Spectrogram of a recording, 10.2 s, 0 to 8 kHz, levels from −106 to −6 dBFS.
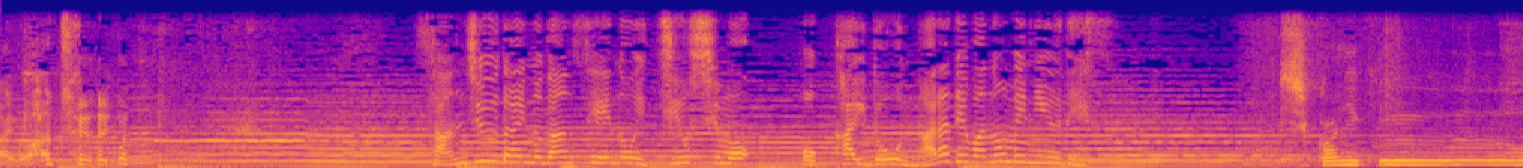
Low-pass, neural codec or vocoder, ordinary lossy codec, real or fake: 7.2 kHz; none; none; real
